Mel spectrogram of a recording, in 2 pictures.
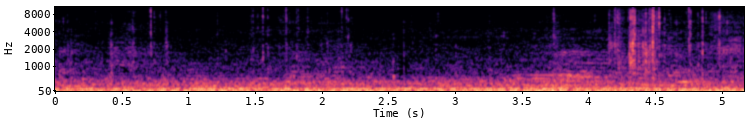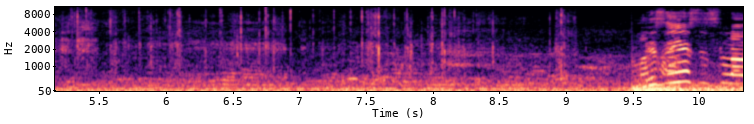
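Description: Restaurant room tone: a steady low hum with faint background chatter and a few light clicks. Near the end a louder voice comes in.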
